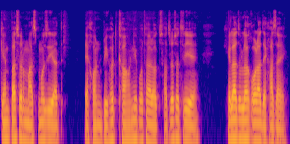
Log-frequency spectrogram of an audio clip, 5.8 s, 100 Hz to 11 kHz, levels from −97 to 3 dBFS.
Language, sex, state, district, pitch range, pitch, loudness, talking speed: Assamese, male, Assam, Kamrup Metropolitan, 95-105 Hz, 100 Hz, -20 LUFS, 115 wpm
